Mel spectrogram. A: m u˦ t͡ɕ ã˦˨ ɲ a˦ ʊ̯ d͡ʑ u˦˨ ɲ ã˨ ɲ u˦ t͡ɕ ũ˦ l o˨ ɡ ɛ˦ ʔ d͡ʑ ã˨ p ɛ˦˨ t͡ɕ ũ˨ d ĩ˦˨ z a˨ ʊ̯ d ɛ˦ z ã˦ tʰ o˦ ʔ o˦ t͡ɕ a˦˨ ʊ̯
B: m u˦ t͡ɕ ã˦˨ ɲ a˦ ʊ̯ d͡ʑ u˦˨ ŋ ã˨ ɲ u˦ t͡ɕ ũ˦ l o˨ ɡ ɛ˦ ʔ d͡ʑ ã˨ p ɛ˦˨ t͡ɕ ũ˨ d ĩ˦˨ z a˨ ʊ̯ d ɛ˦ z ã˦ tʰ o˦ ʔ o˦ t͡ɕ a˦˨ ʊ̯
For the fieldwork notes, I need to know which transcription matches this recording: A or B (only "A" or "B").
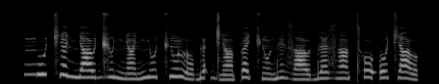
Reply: A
